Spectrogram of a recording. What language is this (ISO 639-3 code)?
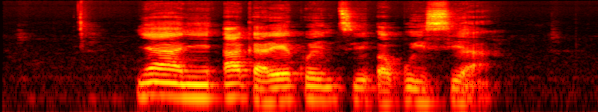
ibo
